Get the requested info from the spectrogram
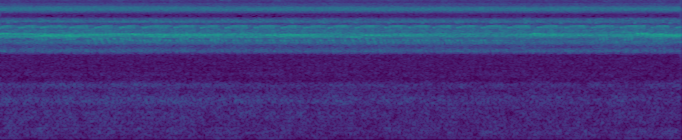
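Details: Summer night with grass insects singing together, one continuous high buzzing whine plus a fainter upper band, unvarying from start to end, over steady low background hiss.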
